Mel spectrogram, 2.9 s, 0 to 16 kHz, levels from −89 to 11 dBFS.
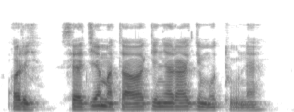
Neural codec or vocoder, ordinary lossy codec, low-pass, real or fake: none; AAC, 96 kbps; 7.2 kHz; real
